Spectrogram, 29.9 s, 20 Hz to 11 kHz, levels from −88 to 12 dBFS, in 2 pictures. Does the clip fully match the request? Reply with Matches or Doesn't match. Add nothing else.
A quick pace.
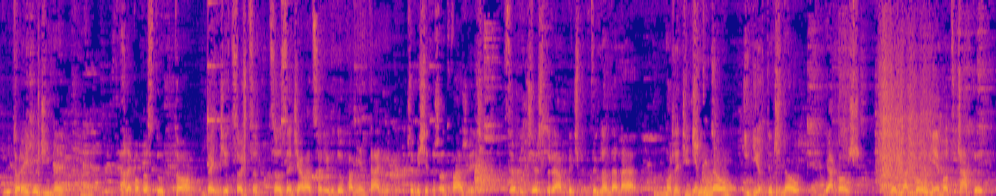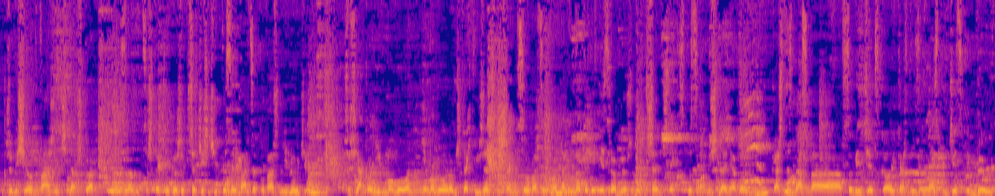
Matches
